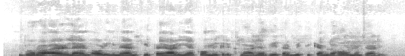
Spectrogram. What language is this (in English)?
Urdu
